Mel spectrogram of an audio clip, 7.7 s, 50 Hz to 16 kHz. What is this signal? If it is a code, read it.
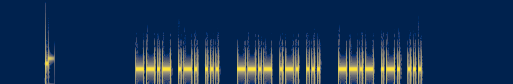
Morse code, heard as a keyed tone, about 30 wpm, 700 Hz. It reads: QRS QRS QRS
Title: Q-Codes Repeated 3x 30wpm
